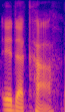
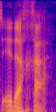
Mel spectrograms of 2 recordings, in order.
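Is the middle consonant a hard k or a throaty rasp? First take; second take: hard k; throaty rasp. First: The middle consonant is a hard k sound. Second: The middle consonant is a growling throat sound. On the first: The speaker calls it wrong. "it's not Idaka" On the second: The speaker calls it right. "K H is is the the the growling throat noise"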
